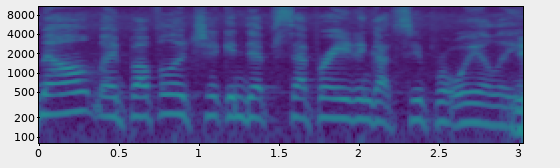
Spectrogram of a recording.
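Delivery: ordinary delivery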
